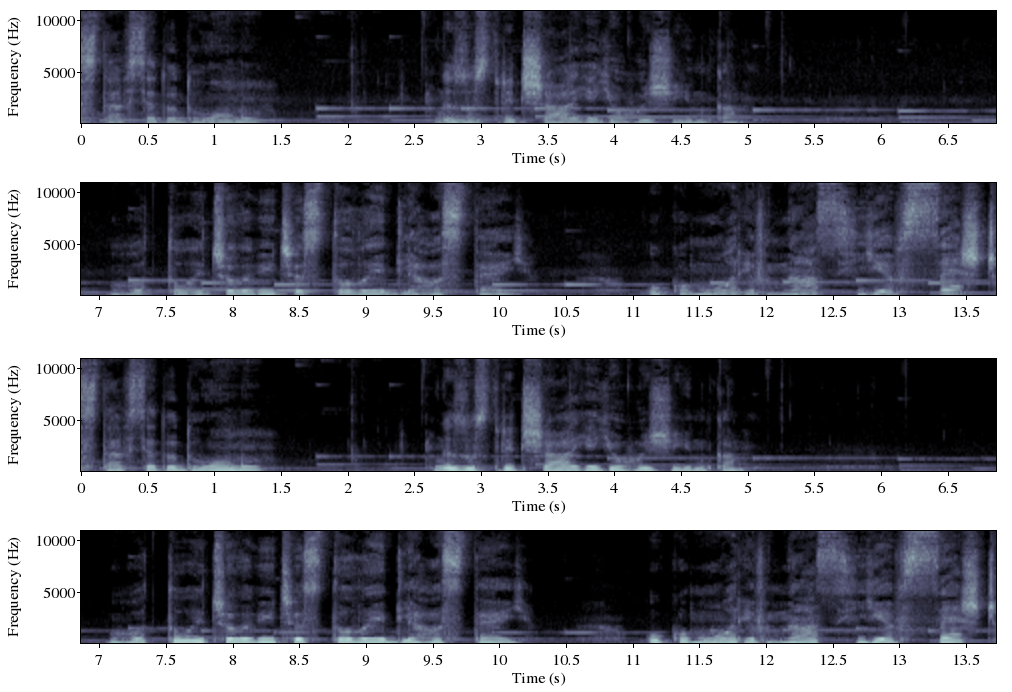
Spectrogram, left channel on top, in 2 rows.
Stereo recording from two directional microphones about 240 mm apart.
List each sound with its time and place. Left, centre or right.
0.0 s speech: right
7.1 s speech: right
